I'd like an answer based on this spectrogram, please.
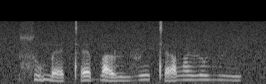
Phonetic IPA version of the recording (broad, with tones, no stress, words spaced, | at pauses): sʷḛ˦mɛ̰˨ tʼɛ̰˦ba̰˦˨ɭy˨ve˦ tʼɛ̰˦lˠɛ˦ɭʊ˦ ʎʉ˨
